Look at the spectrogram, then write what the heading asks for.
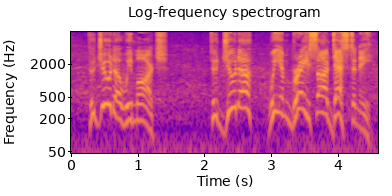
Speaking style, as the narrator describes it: David lifted his voice to them, shouting with hope in his voice

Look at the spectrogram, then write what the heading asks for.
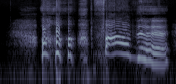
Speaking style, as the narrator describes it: she said, gasping for air from laughter

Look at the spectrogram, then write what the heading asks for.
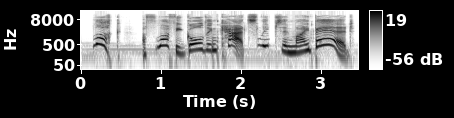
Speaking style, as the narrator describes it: exclaimed, his tail wagging in excitement

